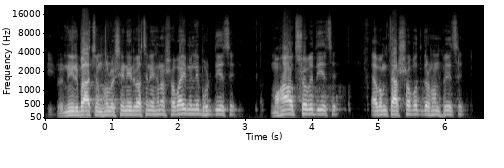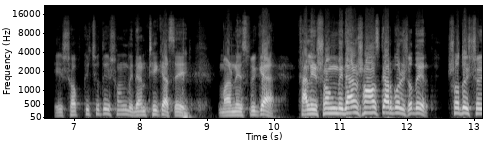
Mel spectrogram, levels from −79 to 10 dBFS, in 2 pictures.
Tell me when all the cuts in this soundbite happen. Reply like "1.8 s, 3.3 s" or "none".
none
